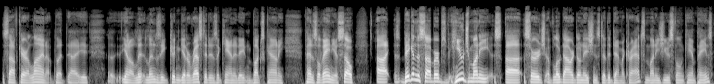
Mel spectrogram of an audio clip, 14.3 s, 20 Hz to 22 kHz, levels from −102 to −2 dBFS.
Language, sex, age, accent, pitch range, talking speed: English, male, 50-69, American, 110-145 Hz, 160 wpm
